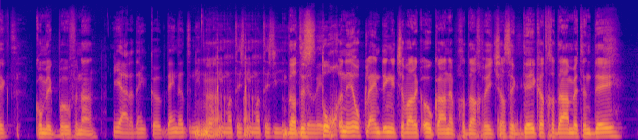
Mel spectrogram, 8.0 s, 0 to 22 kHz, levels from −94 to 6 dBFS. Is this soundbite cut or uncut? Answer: cut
